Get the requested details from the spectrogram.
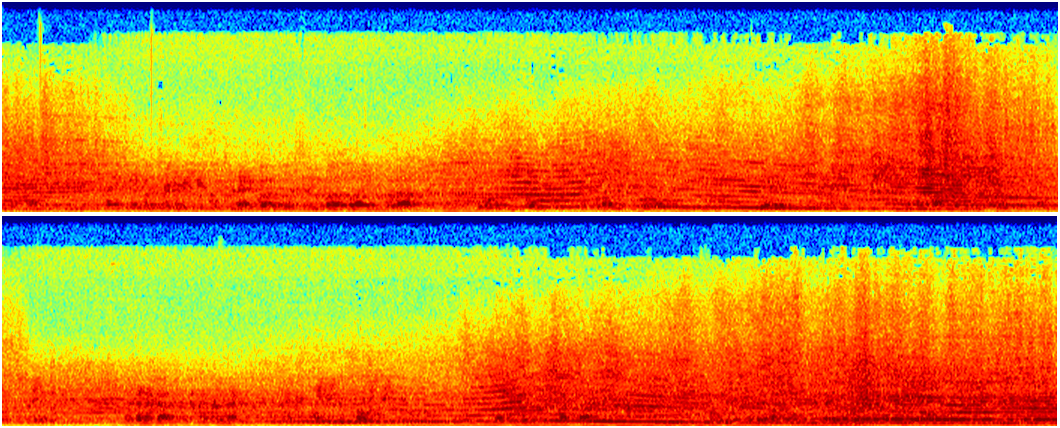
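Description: Racing motorcycle engines roar past, rising and falling in pitch.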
